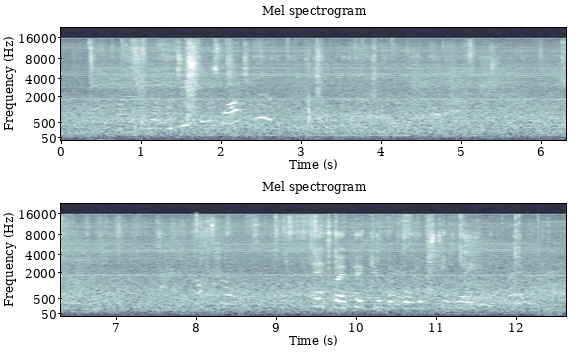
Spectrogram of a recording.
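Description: A middle-aged man speaks briefly and casually nearby.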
